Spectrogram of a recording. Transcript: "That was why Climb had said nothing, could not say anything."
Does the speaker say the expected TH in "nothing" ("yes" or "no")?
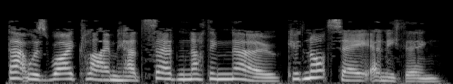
yes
